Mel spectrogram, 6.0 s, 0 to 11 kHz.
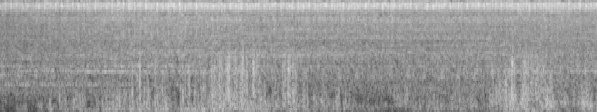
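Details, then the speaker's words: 2007 Toyota Avalon XLS, 167,000 miles, at idle with hood open: low, smooth steady idle with no knocking or ticking; healthy engine. "Right here for a moment so you can listen to it at idle."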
